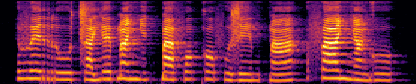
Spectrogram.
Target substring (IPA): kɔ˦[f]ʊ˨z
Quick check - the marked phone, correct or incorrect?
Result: correct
